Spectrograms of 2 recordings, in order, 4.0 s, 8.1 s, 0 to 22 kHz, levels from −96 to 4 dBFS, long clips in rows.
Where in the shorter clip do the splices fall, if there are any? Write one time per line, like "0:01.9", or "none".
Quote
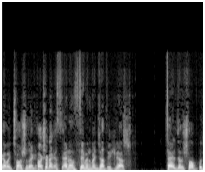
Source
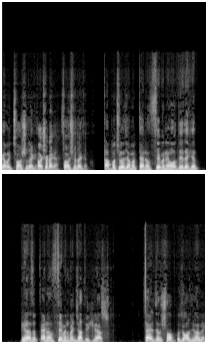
0:01.1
